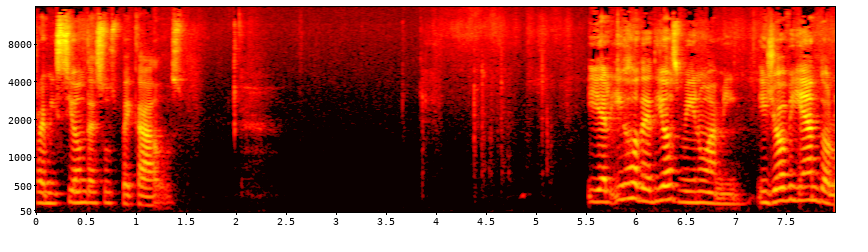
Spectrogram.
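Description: A middle-aged woman speaks calmly and close to a microphone, with pauses.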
